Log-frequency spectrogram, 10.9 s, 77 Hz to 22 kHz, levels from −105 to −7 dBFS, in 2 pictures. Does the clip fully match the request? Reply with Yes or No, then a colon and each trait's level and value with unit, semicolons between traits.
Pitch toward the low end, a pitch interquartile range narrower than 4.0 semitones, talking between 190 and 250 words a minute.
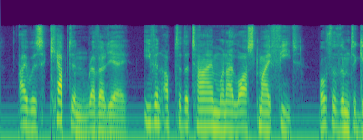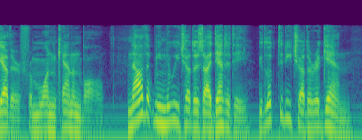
No: low, 120 Hz; average, 4.3 semitones; average, 195 wpm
